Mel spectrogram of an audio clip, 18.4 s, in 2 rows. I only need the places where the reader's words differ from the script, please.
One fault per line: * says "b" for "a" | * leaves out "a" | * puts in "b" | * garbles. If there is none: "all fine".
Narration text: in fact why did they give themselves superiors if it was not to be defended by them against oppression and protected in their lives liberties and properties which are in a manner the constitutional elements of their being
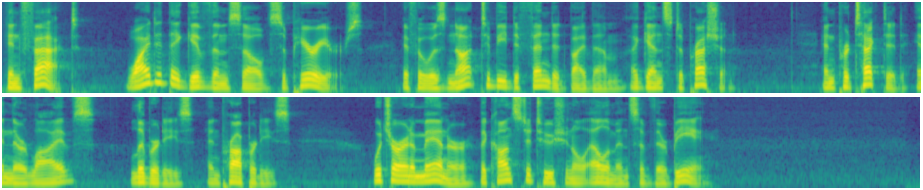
all fine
